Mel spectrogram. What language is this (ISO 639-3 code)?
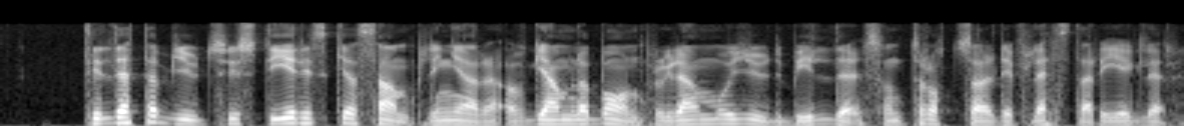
swe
